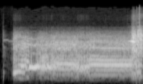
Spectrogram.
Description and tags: "AAAAAAAH!"
Originally recorded for a scene in a Starship Troopers Half-Life map that was never released. These are supposed to be soldiers talking to eachother after first landing on the surface of the bug planet.
The voice actor is myself (Josh Polito).
movie, combat, acting, voice-acting, radio, conversation, aliens, war, agony, science-fiction, troopers, bugs, scream, military, film, fighting, pain, starship, space, death, voice, soldier, speech, yell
